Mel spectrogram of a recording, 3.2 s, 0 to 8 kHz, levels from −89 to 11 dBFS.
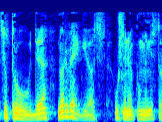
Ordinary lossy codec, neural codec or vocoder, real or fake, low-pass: MP3, 24 kbps; none; real; 7.2 kHz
